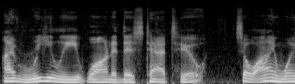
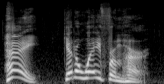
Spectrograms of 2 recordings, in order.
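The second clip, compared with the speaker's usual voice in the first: narrated yell, pitched way up; yelled warning; 11 semitones higher than usual. A narrator's reading. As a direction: call out sharply to scare someone off. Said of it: "I heard someone yell out".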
